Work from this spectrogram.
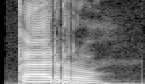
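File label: "carro", Spanish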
